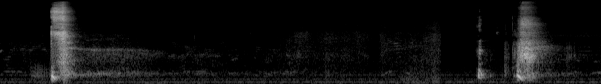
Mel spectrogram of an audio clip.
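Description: Two loud, explosive sneezes with a sharp catch of breath before the second; sneezing with a cold.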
